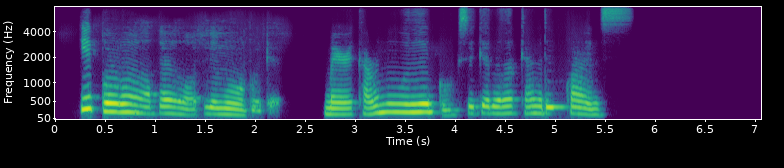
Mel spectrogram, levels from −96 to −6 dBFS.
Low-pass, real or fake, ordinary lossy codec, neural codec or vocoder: none; fake; none; codec, 16 kHz, 0.5 kbps, X-Codec, HuBERT features, trained on balanced general audio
